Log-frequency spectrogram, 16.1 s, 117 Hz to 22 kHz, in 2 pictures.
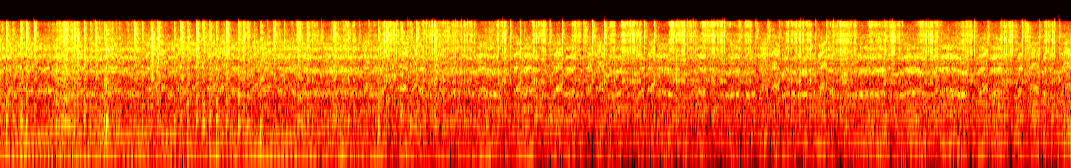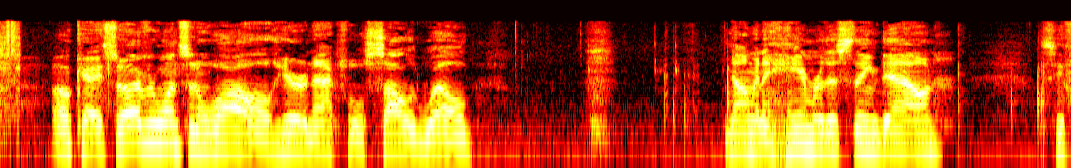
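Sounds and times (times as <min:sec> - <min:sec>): welder arc crackling: 0:00.0 - 0:08.2.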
